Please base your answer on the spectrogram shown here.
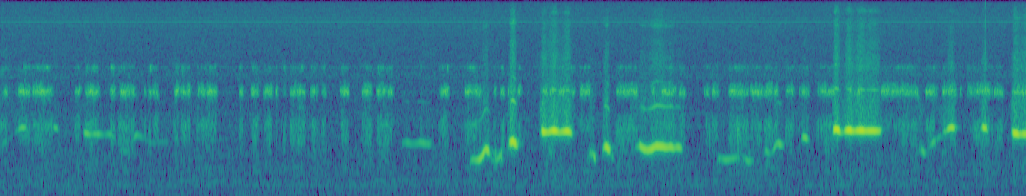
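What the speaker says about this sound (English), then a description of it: "You can now hear a person whistling." Person whistling in the video game Frequency Missing, a series of short whistled pitch glides and notes that come and go over a steady low electronic hum, growing louder and more frequent in the second half.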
